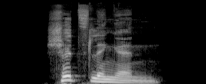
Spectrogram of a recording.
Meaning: dative plural of Schützling
- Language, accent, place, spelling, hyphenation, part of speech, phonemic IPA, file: German, Germany, Berlin, Schützlingen, Schütz‧lin‧gen, noun, /ˈʃʏt͡slɪŋən/, De-Schützlingen.ogg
